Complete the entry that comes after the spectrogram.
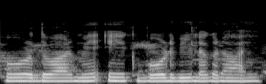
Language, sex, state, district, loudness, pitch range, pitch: Hindi, male, Uttar Pradesh, Saharanpur, -14 LUFS, 155-160 Hz, 155 Hz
